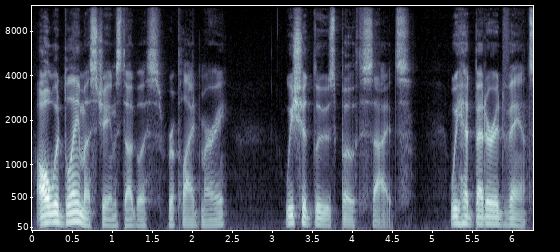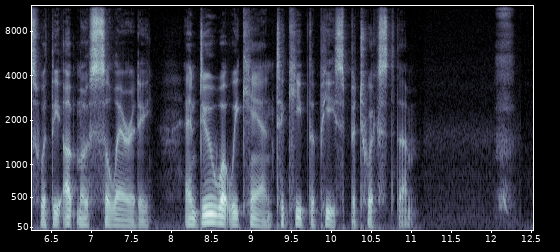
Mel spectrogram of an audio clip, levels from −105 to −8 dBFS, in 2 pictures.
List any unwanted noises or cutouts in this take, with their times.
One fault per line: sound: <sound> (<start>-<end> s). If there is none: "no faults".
sound: sniff (12.0-12.3 s)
